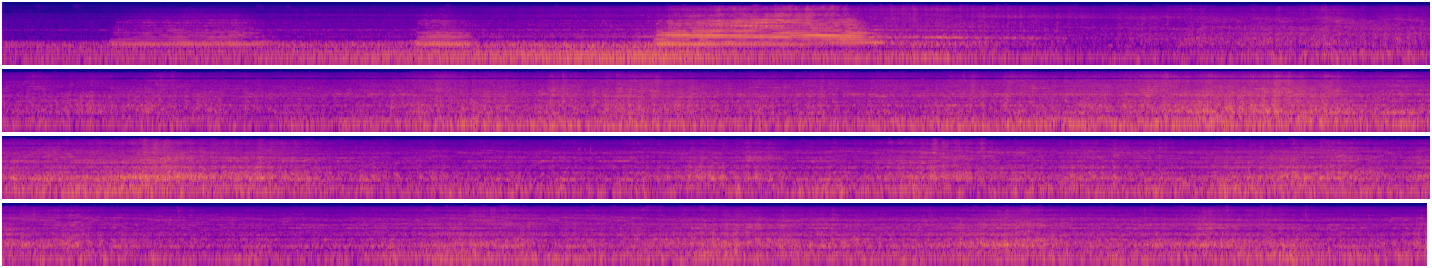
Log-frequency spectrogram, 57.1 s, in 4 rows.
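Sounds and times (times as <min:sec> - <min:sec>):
train rumbling and clacking past: 0:00.0 - 0:57.0
locomotive air horn: 0:01.1 - 0:02.7, 0:04.1 - 0:04.8, 0:06.5 - 0:10.0.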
